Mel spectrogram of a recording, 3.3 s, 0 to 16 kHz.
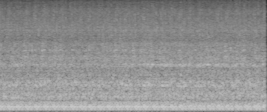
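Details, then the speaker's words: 2002 VW Jetta VR6 with injector circuit faults P0262/P0206: lumpy idle stumbling about three times a second. The misfire comes from a shorted cylinder 6 fuel injector, confirmed by scope and amp clamp; cylinder 1 also needs an injector. "right there is our injector control no big spike that means there's no magnetic field to collapse and our ambage waveform proves it that we do have a shorted"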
